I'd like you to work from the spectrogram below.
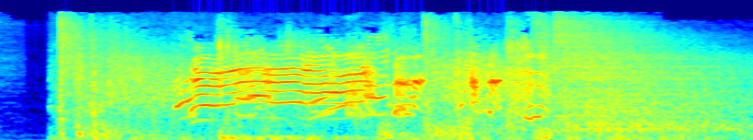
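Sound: fireworks explosions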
